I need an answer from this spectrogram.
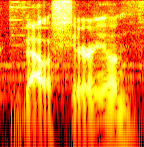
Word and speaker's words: Valyrian: Illyris Mertens has apparently successfully hatched one and has named the he-dragon Valyrian.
